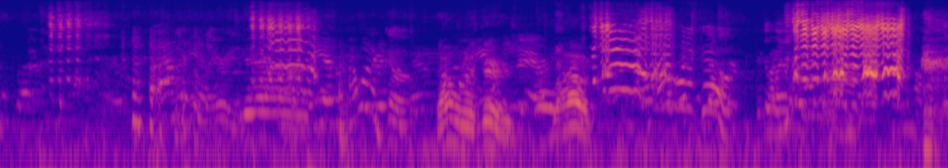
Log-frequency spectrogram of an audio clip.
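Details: Goats from a funny compilation bleating in loud, harsh bursts, with a strained, screaming cry near the end, mixed with people speaking in the background.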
